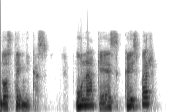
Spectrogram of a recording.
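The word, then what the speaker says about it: CRISPR: técnicas una que es crisper se escribe CR y spr y se pronuncia crisper Y usted puede investigar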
